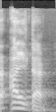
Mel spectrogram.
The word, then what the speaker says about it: alter: का फर्क है, लेकिन दोनों का उच्चारण सेम आ रहा है, अल्टर अल्टर।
